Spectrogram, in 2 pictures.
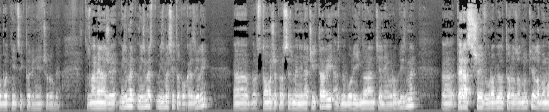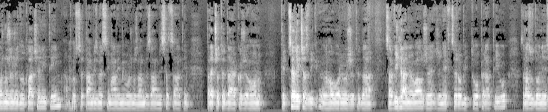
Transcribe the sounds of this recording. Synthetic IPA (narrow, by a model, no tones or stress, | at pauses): ɔbɔt̪ɲiːt͡sikt̪ɔɾiːɲɪɛt͡ʃɔɾɔbɪa | t̪ɔznamɛnaːʒɛmizmɛmizmɛmizmɛsit̪ɔpɔkazili | ft̪ɔmʒɛpɾɔscɛzmɛɲɛnat͡ʃiːt̪aliʔazmɛbɔliiɡnɔɾanc̪iaɲɛuɾɔbilizmɛ | t̪ɛɾasʃɛːfuɾɔbilt̪ɔɾɔzɦɔd̪nucɪɛlɛbɔmɔʒnɔʒɛuʒjɛd̪ɔt̪lat͡ʃɛniːt̪iːma̰pɾɔscɛt̪ambizmɛsimalimimɔʒnɔzazamɛslacsanat̪ːim | pɾɛt͡ʃɔt̪ɛd̪aakɔʒɛɔn | kɛct͡sɛliːt͡ʃazʋiɦɔʋɔɾilʒɛt̪ɛd̪a | saʋiɦɾaɲɔʋalʒɛʒɛɲɛxt͡sɛɾɔbic̚t̪uːɔpɛɾat̪iːʋu | z̥ɾazud̪ɔɲɛs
